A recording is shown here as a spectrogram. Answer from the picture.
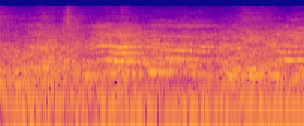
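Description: A classroom of children chattering and talking over one another, several young voices at once with no single speaker standing out.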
